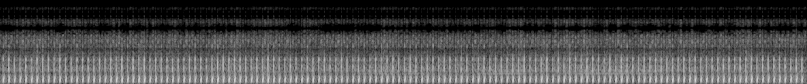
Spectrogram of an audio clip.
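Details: Restored 1945 Briggs & Stratton Model WMB single-cylinder engine with a rope starter, run after repainting; fast, very even firing of roughly three a second, no misses or knocks; normal running.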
